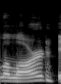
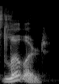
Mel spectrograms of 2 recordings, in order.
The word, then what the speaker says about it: Lillard: It's not Lillard? – It's Lillard. – Oh, well, I've been saying it wrong my whole life.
